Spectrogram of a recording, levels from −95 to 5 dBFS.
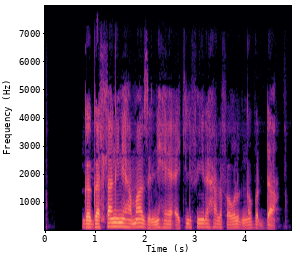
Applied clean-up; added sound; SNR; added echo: none; none; none; none.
